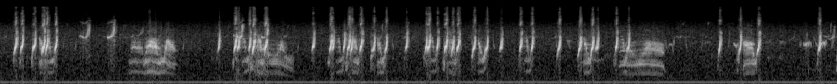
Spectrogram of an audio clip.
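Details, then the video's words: Quail lure sound for night hunting: an almost continuous run of sharp clicks, chirps and harsh buzzy downward notes, with short whistles and a low background hum. "Batair ki awaz raat k liye|batair ki awaz shikar k liye"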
